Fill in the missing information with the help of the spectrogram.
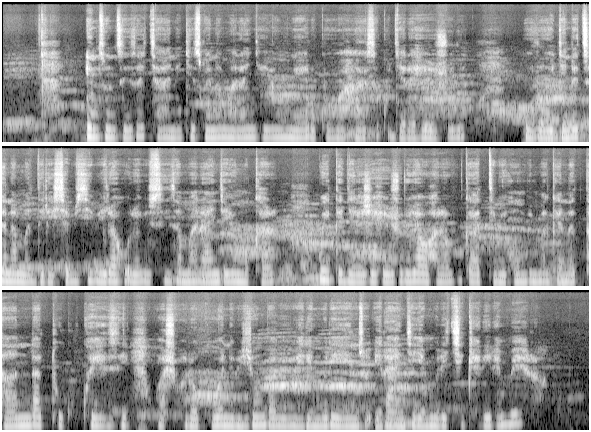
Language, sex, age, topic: Kinyarwanda, female, 18-24, finance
